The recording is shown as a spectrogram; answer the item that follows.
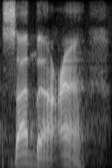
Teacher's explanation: baknya sukun qalqalah pantulkan suaranya.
